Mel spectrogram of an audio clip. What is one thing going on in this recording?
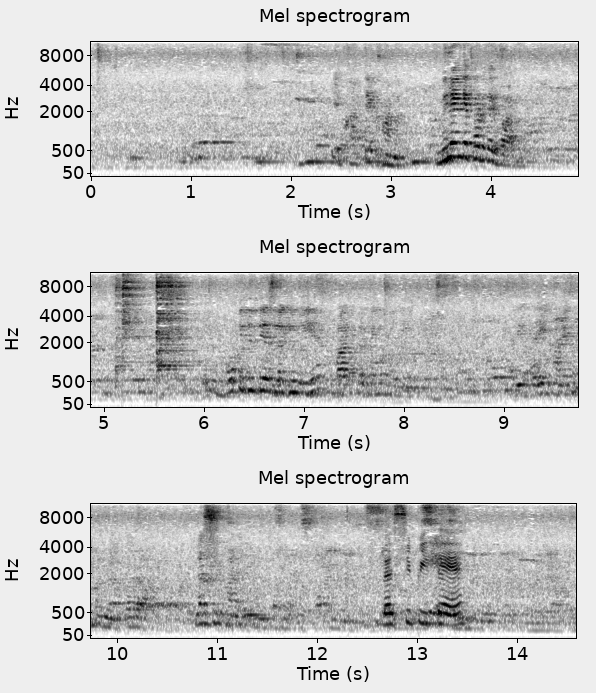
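A young woman talks close by, calmly.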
